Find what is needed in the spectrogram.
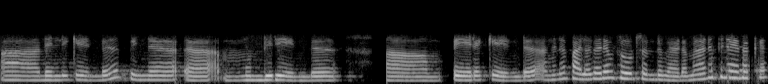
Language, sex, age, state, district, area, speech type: Malayalam, female, 18-30, Kerala, Thiruvananthapuram, rural, conversation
